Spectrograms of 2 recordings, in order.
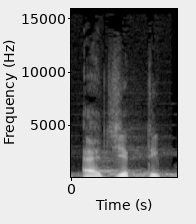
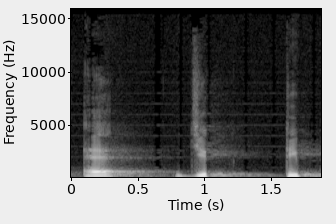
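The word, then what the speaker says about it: adjective: লক্ষ্য করুন, ওয়ার্ড এর মধ্যে ডি জে বা ডিজি পাশাপাশি থাকলে ডির উচ্চারণ হয় না। যেমন ADJCETIV অ্যাডজেক্টিভ, অ্যাডজেক্টিভ এখানে অ্যাডজেক্টিভ নয়, অ্যাডজেক্টিভ। লক্ষ্য করুন এখানে স্পেলিংটা কীভাবে হবে, অ্যাডজেক্টিভ, অ্যাডজেক্টিভ উচ্চারণটা কী হবে, অ্যাডজেক্টিভ।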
